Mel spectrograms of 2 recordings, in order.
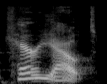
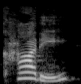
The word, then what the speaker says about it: carry: The next phrasal verb, carry out. So this one, it's the same as before with ketchup. So it's not kadi, but ke, more like an E sound instead of an A.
